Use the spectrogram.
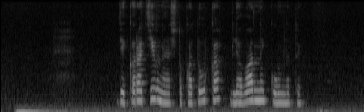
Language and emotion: Russian, neutral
